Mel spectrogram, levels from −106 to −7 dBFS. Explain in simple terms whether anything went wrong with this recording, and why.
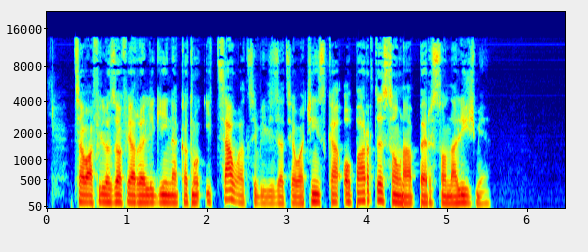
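Two brief glitches in this speech, at 1.78 s and 4.42 s, each lasting about 30 ms, come from damaged data in a compressed stream. A bit of the file got corrupted, so the decoder misread those frames and briefly lost its place, giving a quick chirp or blip.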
